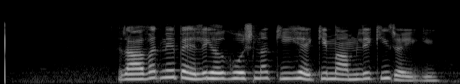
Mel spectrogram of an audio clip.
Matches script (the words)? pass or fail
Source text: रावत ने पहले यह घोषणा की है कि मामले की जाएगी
pass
